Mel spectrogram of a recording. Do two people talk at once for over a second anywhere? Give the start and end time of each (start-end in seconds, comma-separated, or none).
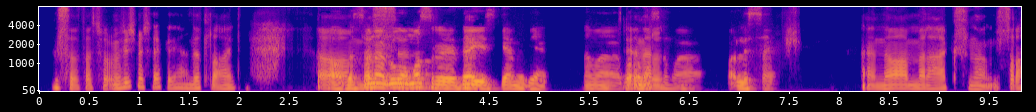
2.9-4.5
